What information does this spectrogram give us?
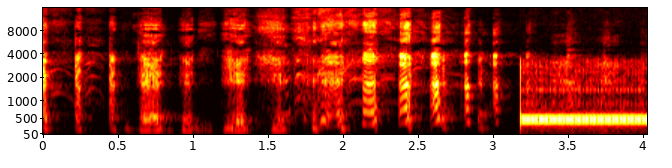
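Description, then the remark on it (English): Chuckling and snickering fill the first few seconds, then a loud, steady telephone tone cuts in abruptly and holds until the end, as a test call is placed to a phone. “Do you want to try like calling me or something?”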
